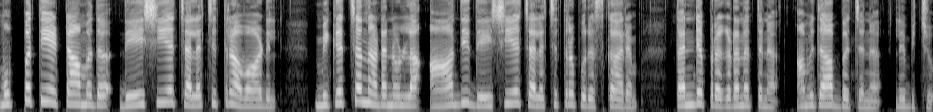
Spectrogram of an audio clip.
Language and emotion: Malayalam, neutral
